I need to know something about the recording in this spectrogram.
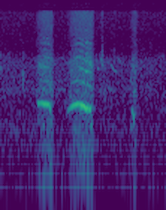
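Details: Young puppies, four males and one female, playing indoors; two short high whining whimpers with a faint third, steady and slightly rising then falling, with a person speaking around them.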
